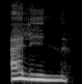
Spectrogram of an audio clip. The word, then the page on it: Aline: French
